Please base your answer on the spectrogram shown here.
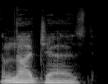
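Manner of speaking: mopey, downcast, sad, gloomy tone. Joking about not being jazzed, in a sad voice. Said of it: "I'll get sad face and sad voice".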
